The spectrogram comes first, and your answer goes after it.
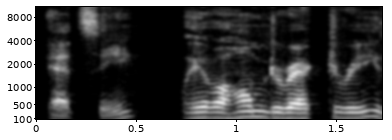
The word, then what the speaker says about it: etc: directory it's usually configuration files etc but it's pronounced etsy it spelled et Cie but it's pronounced etsy we have a home directory that's where home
